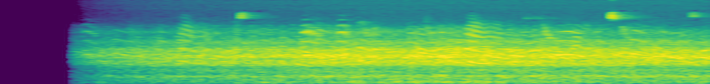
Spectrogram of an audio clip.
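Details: Huge wild flock of greater white-fronted geese lifting off from the roost at sunrise, Kabukuri-numa marsh, Miyagi Prefecture, Japan. Calling begins abruptly and swells into a dense, continuous wall of overlapping nasal honks and yelps, with higher squeaky notes above.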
